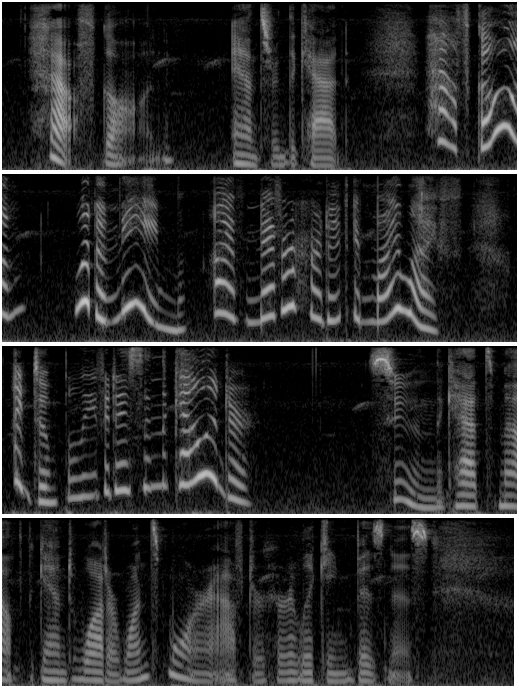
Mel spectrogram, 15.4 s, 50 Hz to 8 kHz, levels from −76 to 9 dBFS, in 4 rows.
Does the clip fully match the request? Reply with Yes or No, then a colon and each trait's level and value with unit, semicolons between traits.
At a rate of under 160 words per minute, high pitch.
Yes: average, 150 wpm; very high, 260 Hz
